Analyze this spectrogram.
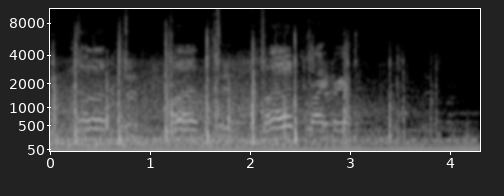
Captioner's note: chants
